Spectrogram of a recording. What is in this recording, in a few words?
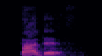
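"baddest", Nigerian Pidgin, male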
